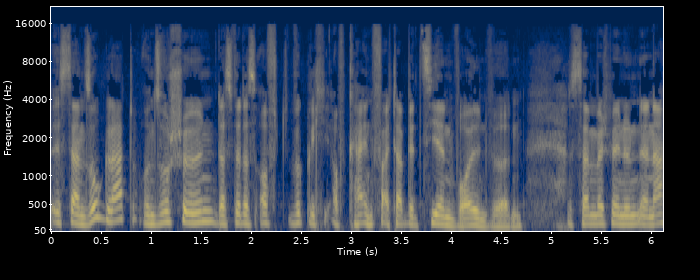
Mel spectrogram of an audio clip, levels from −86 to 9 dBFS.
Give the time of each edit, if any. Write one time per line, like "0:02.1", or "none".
0:05.2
